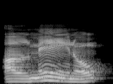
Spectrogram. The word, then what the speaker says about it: almeno: But this is almeno, and this E is stressed and it's closed.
